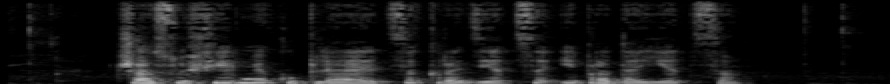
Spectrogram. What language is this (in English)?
Belarusian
